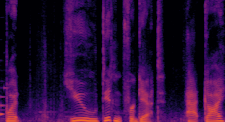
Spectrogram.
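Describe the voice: Putting on a character voice, a man speaks slowly at a high pitch with ordinary pitch variation.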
